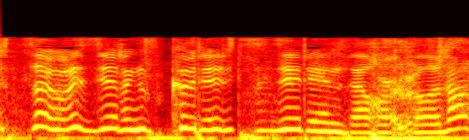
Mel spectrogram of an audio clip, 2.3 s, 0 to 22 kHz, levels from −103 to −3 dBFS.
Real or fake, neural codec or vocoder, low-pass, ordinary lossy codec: fake; codec, 16 kHz, 4 kbps, X-Codec, HuBERT features, trained on LibriSpeech; 7.2 kHz; MP3, 48 kbps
